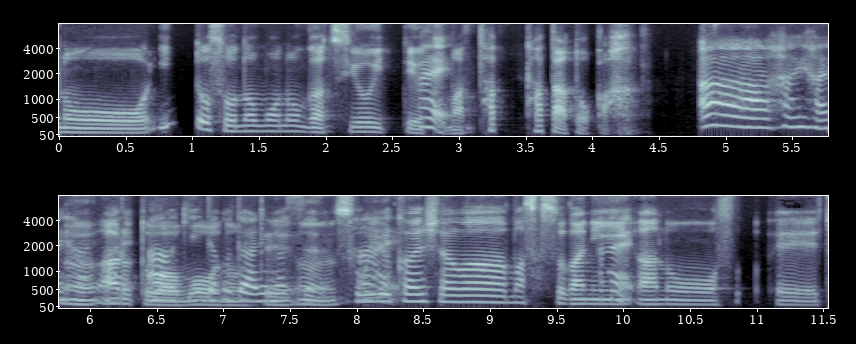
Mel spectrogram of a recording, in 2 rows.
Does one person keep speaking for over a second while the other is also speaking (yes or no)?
yes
